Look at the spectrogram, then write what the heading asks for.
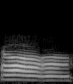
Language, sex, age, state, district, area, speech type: Assamese, female, 60+, Assam, Majuli, urban, conversation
